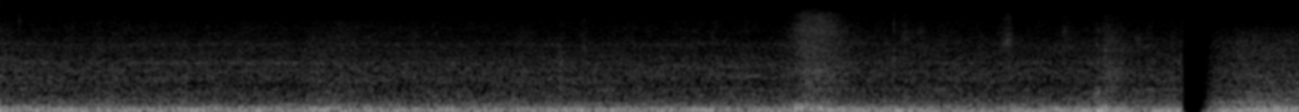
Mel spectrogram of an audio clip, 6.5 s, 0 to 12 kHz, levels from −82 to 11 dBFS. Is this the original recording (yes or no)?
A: no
